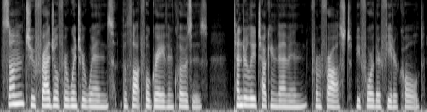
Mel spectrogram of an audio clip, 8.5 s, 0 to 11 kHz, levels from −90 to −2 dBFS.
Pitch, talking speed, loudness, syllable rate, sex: 190 Hz, 150 wpm, -17 LUFS, 4.4 syllables/s, female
